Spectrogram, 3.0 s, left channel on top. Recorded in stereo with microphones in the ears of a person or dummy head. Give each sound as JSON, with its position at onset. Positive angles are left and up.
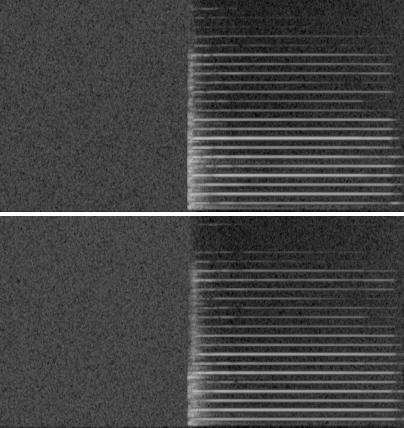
{"t": 1.4, "sound": "a violin", "side_deg": 60, "distance_m": 5.5}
